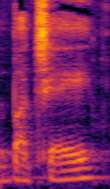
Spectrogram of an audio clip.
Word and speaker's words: Bacchae: Once he jumps in, he notices that the girls are part of an underground team of women called the Bache. It's spelled Bacchae.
